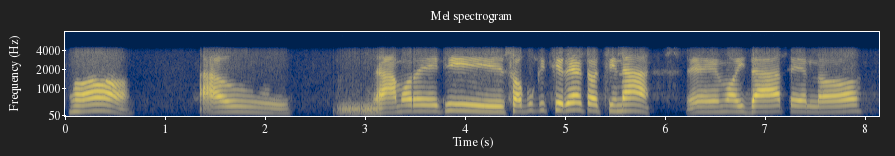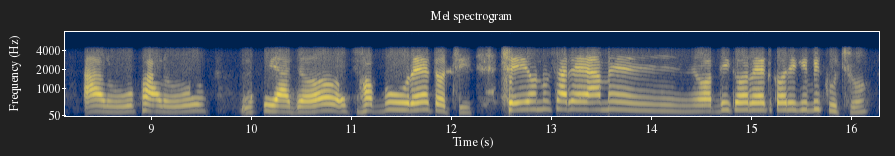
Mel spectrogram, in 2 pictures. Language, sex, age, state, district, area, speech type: Odia, female, 45-60, Odisha, Sundergarh, rural, conversation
